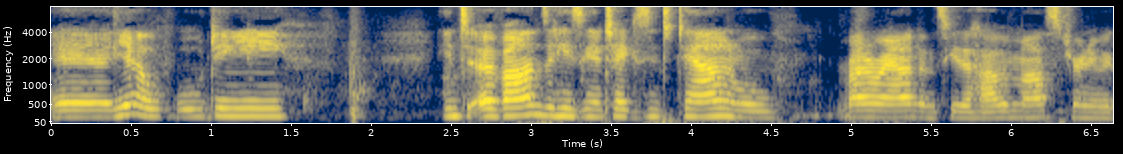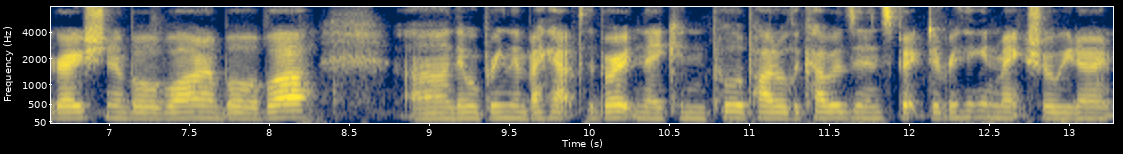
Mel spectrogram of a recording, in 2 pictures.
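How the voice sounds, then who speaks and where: Over light background noise, a woman with a fairly low pitch talks at a very fast pace with ordinary pitch variation. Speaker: sailing vlogger. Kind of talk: casual vlog chat. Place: boat. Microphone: phone near.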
